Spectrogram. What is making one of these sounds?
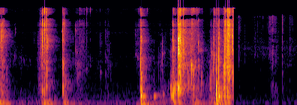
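Thick slime squelches and pops under pressing hands.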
